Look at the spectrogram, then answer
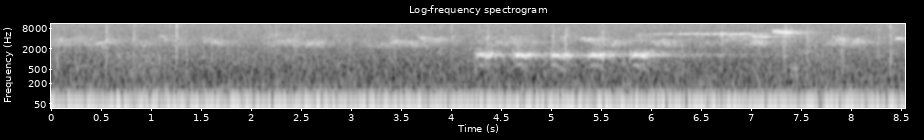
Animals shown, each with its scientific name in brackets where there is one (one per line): Red-eyed Vireo (Vireo olivaceus)
American Crow (Corvus brachyrhynchos)
Black-throated Green Warbler (Setophaga virens)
